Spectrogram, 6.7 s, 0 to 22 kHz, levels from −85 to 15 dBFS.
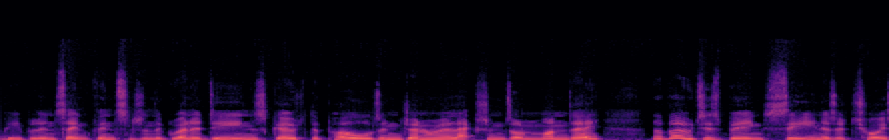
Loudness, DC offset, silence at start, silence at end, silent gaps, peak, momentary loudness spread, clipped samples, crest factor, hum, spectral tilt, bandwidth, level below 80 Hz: -25 LUFS; under 0.1%; 0 s; 0 s; none; -8 dBFS; 7 LU; under 0.1%; 16 dB; none; -6 dB/octave; 11.5 kHz; -56 dBFS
